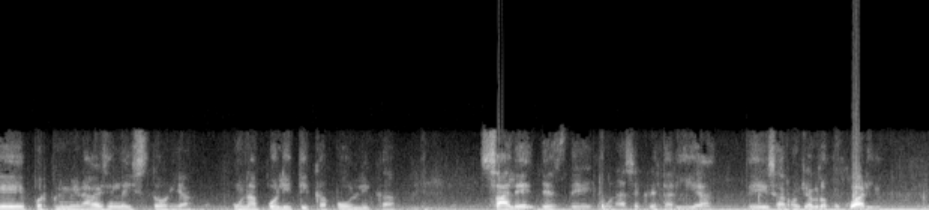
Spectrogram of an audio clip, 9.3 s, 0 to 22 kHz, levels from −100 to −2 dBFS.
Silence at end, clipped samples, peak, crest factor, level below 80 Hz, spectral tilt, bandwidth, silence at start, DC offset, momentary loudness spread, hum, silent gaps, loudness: 0 s; 0.1%; 0 dBFS; 16 dB; -32 dBFS; -7.5 dB/octave; 8.6 kHz; 0 s; under 0.1%; 16 LU; none; none; -17 LUFS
